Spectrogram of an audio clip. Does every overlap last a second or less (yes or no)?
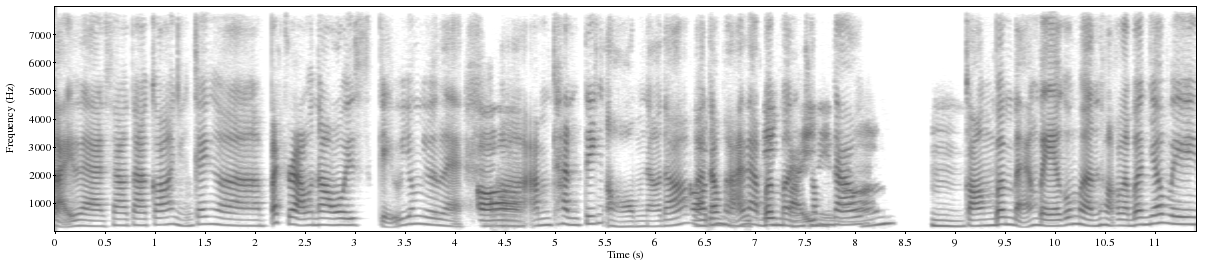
no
